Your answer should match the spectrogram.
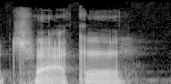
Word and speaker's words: Trakr: T-R-A-K-R. It's easier when you can see your tracker.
